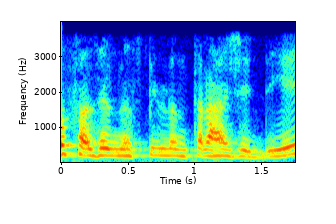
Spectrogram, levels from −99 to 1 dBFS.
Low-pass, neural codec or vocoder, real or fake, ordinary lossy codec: 3.6 kHz; vocoder, 44.1 kHz, 128 mel bands every 256 samples, BigVGAN v2; fake; none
